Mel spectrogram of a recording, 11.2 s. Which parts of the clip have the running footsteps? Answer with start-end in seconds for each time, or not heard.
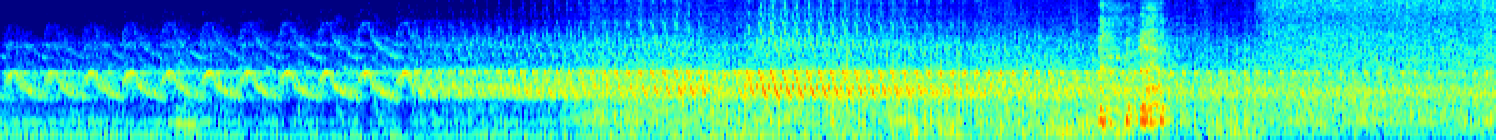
not heard.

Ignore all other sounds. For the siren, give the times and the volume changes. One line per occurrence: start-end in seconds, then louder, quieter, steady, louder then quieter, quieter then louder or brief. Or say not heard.
0.0-11.1 louder then quieter.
